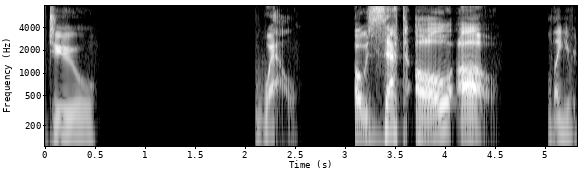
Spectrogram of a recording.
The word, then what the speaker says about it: ZO: Oh, Z O. Oh. Well, thank you for telling me. I do like having my pronunciations correct.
